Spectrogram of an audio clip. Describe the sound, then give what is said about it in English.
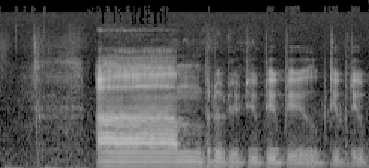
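A loud, drawn-out voiced sneeze bursts out, followed right away by people talking. “Bless you. Bless you.”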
